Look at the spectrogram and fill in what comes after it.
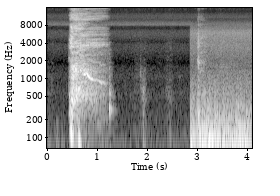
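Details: A single harsh cough with a whistling, wheezy edge followed by a rough throat sound, from a person at bedtime during a nightly coughing fit.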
